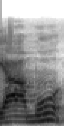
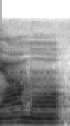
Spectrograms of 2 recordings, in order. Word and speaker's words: llamo: want to point out I pronounce measure mo Ryota because I like the way pronounce this way but often time other people pronounce lol as yeah instead of Jah so some people said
